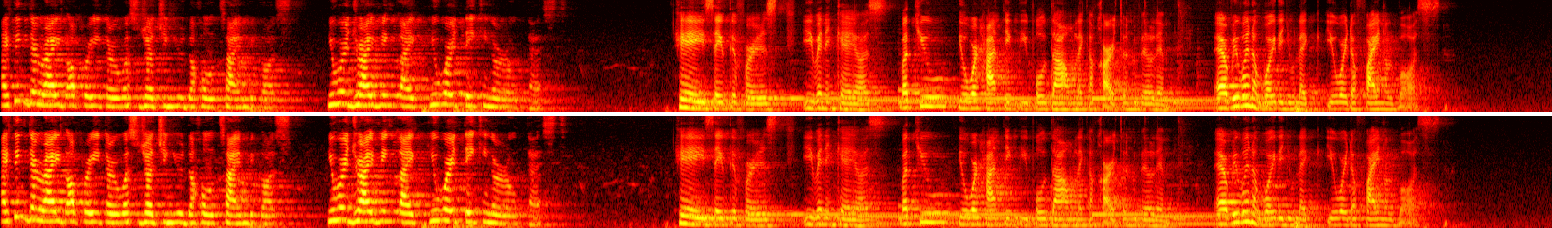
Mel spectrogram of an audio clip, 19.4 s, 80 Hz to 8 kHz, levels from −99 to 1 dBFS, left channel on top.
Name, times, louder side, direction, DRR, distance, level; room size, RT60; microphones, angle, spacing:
voice 1, 0.0-3.4 4.1-6.8, right 3 dB, 55° right, 9 dB, 1.5 m, -25 dB
voice 2, 8.4-9.7 10.0-10.9 11.2-14.6 15.2-17.7, left 2 dB, 25° left, 7 dB, 1.4 m, -29 dB
sound 1, 8.6-15.9, left 1 dB, 45° left, 2.1 m, -39 dB
27.0 x 19.5 x 7.9 m, 1.2 s
head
